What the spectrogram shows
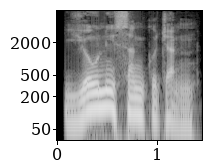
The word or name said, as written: संकुचन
